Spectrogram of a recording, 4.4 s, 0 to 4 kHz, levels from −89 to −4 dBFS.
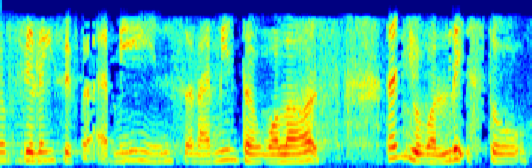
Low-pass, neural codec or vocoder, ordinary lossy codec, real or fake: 3.6 kHz; vocoder, 44.1 kHz, 128 mel bands every 512 samples, BigVGAN v2; AAC, 16 kbps; fake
